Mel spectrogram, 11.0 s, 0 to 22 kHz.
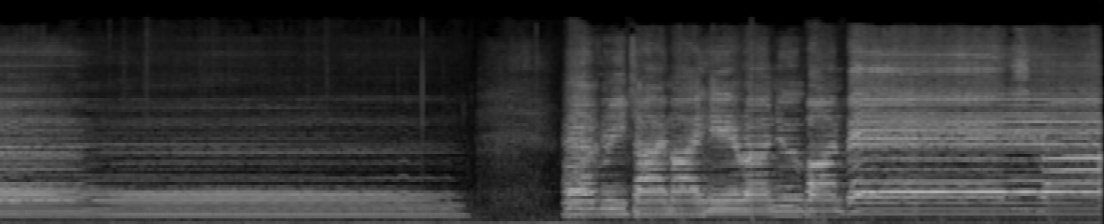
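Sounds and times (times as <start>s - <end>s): male quartet singing a cappella: 0.0s - 5.0s, 5.6s - 11.0s.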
